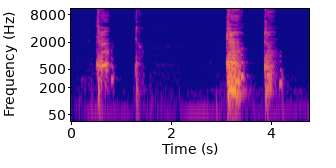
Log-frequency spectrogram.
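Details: Four harsh coughs in two pairs, each a strong cough followed by a weaker one, in a quiet room; a coughing fit.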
